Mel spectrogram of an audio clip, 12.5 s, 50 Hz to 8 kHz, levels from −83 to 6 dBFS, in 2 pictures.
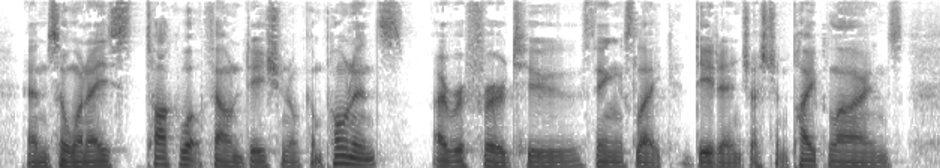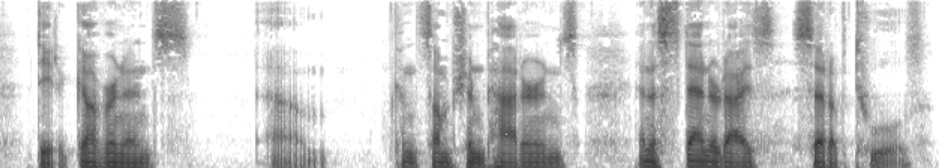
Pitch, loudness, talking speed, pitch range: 85 Hz, -19 LUFS, 130 wpm, 80-90 Hz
